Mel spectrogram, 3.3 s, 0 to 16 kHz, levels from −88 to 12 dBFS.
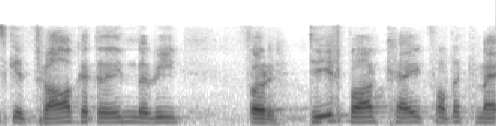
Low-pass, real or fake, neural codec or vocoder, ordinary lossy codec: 7.2 kHz; fake; codec, 16 kHz, 1.1 kbps, Voila-Tokenizer; none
